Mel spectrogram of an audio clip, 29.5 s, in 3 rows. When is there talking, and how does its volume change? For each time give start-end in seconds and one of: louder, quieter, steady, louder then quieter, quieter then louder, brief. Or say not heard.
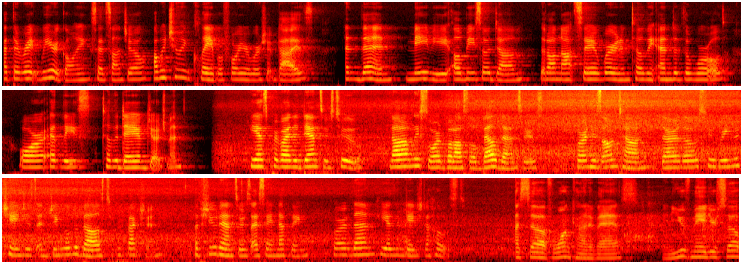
0.0-12.2 louder
13.2-25.9 quieter
26.6-29.4 brief.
